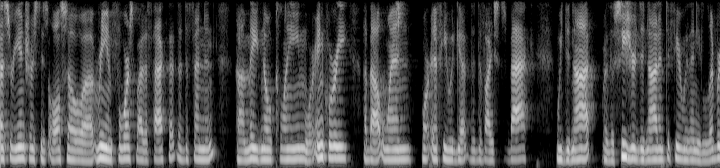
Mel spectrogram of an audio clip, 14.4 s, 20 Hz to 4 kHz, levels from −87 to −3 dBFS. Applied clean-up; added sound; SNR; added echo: neural mask model DeepFilterNet 3.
